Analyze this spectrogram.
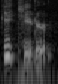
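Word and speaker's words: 生きる: of it and it is not pronounced say kiru it's pronounced ikiru so that would be the kung yomi of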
